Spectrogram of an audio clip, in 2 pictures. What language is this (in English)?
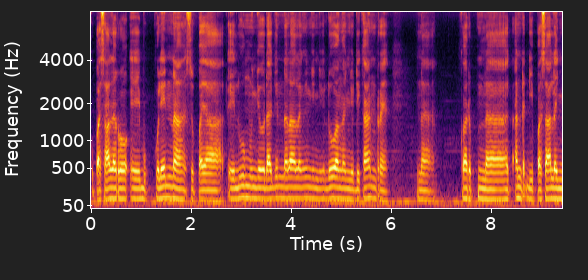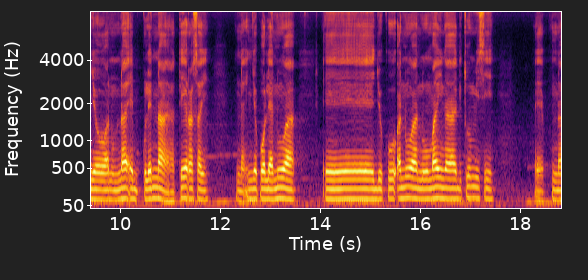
Highland Konjo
